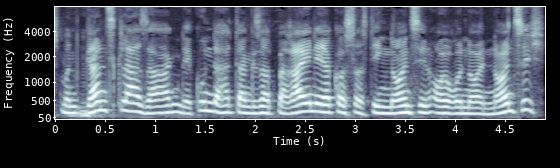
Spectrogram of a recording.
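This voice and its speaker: A man speaks at a moderate pace. His voice is high-pitched, with ordinary pitch variation. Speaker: travel company founder and managing director. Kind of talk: interview.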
